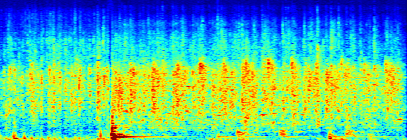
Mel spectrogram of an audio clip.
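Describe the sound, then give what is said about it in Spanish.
Steady audience applause welcoming a speaker at a university lecture course. The dense clapping holds at an even level throughout, with a few low thumps underneath. “Lo recibimos con un fuerte aplauso.”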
